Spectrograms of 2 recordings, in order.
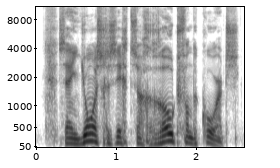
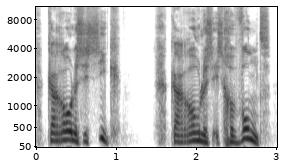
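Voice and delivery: higher-pitched rumour going round; passed mouth to mouth; 6 semitones higher than usual. A narrator's reading. Children passing on news of Carolus, alarmed report. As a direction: spread the worried news. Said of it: "ging het van mond tot mond".

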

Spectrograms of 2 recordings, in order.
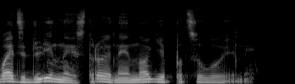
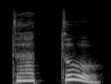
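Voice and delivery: exclaiming; 8 semitones higher than usual. A narrator's reading. Wife amazed at her husband, exclaiming. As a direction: call his pet name in astonishment. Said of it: "вскрикнула Эльза".

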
